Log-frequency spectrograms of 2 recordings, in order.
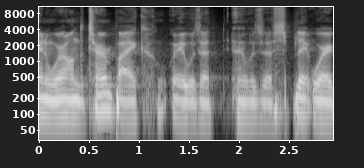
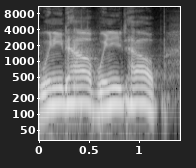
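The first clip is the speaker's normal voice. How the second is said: wife pleading for help; 8 semitones higher than usual. Retold or imitated. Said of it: "my wife is like".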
